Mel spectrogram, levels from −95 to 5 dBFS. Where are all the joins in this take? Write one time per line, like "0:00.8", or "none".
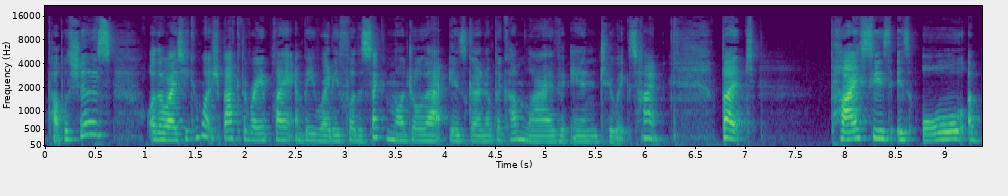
none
